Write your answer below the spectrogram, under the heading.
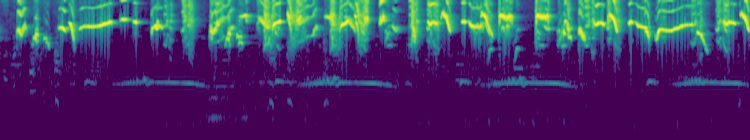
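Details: Oriental magpie-robin song used to spur singing and lure wild birds: loud, varied whistled phrases with sliding, rising and falling notes and chattering bursts. A lower, drawn-out hum-like sound recurs about every two seconds beneath.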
